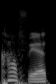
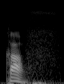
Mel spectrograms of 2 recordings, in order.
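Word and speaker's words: cough: contoh penyakit eh kak ini bacanya kavya temennya GH ini jangan dibaca kok enggak ini Kav Jadi huruf g h ini bunyinya seperti huruf F hebatnya Kaf Kaf ya ini artinya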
